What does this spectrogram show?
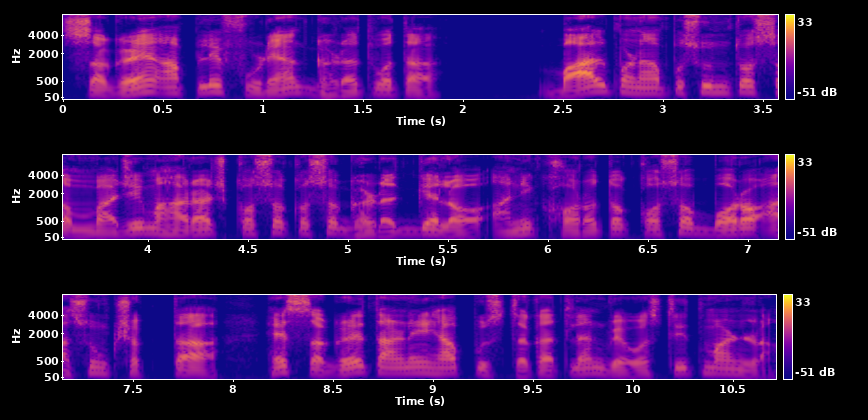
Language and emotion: Goan Konkani, neutral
